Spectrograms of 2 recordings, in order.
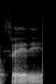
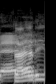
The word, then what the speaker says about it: Fady: Both pronunciations work, honestly. It's just whatever is easier for you guys. But yeah. Fady. Usually it's a Middle Eastern name. Mm-hmm. So yeah, the pronunciation I'm used to is Fady.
